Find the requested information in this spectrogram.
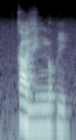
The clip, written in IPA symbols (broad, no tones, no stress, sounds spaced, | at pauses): k a vʲ ɨ ɲ n ʊ p i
